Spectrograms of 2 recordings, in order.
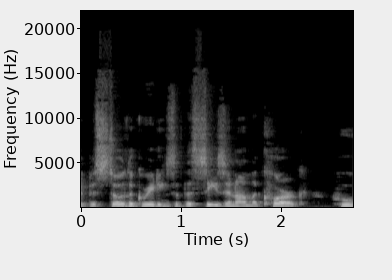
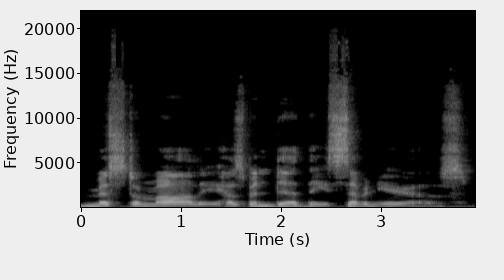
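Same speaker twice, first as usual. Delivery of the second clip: low, slow, hushed reply; cold old miser; 8 semitones lower, 11 dB quieter, slower than usual. Acted. Scrooge telling the gentleman of Marley, low and cold. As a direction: answer flatly and coldly.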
